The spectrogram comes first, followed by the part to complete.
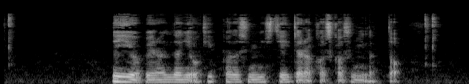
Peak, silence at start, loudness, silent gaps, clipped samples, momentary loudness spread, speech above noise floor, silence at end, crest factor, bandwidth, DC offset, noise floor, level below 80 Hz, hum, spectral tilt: -4 dBFS; 0.1 s; -23 LUFS; none; under 0.1%; 13 LU; 36 dB; 0.35 s; 20 dB; 11.5 kHz; under 0.1%; -59 dBFS; -54 dBFS; none; -4 dB/octave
